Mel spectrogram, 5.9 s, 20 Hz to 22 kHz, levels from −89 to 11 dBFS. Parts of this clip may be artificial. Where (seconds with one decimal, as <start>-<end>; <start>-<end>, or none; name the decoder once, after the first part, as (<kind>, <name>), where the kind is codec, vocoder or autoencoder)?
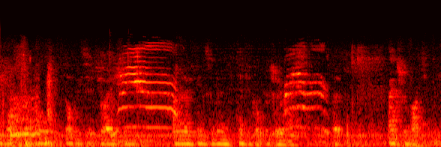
2.8-4.4 (vocoder, Vocos)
